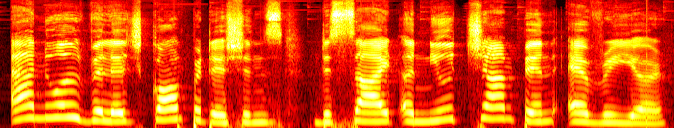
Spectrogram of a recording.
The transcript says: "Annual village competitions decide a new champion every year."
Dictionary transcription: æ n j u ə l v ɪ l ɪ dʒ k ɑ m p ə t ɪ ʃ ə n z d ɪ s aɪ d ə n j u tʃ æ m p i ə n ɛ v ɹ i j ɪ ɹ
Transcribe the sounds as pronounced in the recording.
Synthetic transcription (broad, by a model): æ n j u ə l v ɪ l ɪ dʒ k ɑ m p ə t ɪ ʃ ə n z d ɪ s aɪ d ə n j u tʃ æ m p i ə n ɛ v ɹ i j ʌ ɹ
